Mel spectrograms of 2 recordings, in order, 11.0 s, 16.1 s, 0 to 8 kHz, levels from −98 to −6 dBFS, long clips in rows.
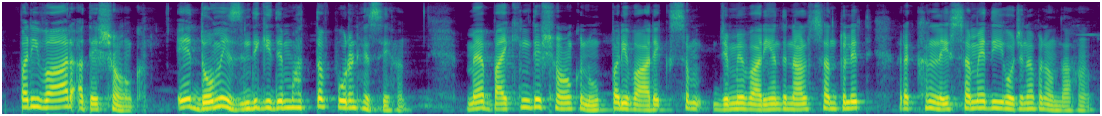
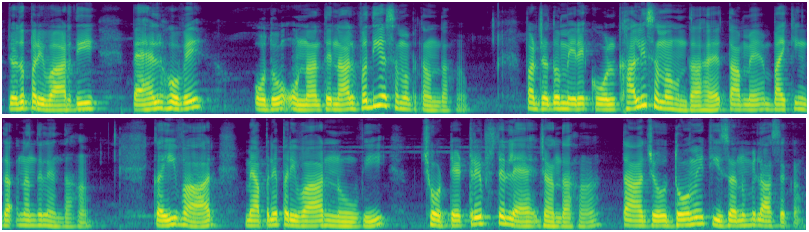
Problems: constant background noise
